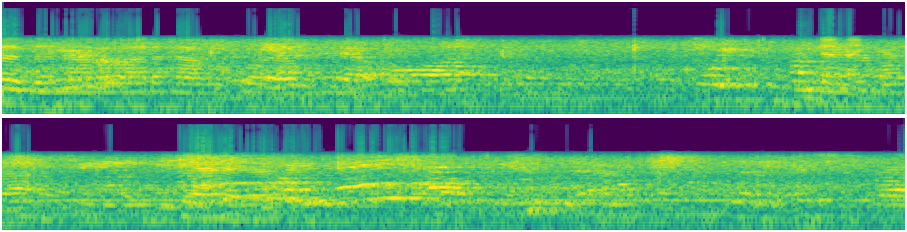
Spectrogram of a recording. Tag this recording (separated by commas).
Speech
